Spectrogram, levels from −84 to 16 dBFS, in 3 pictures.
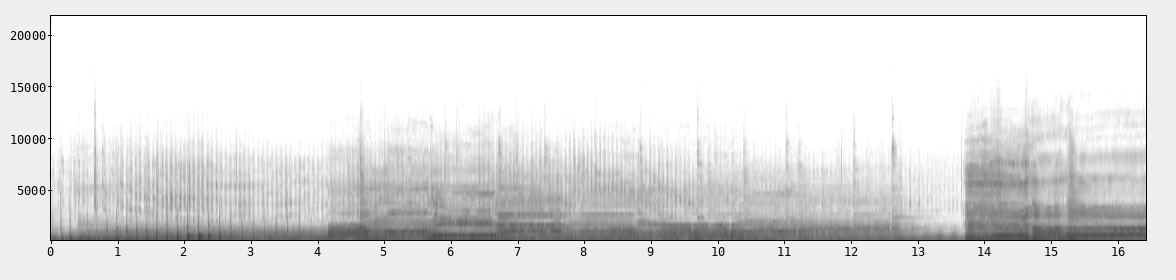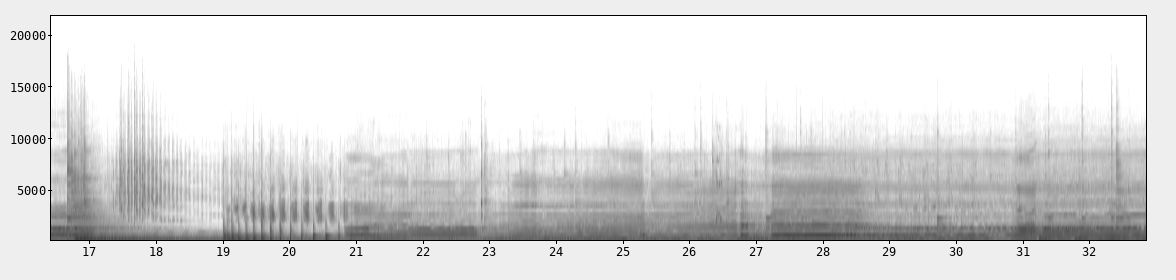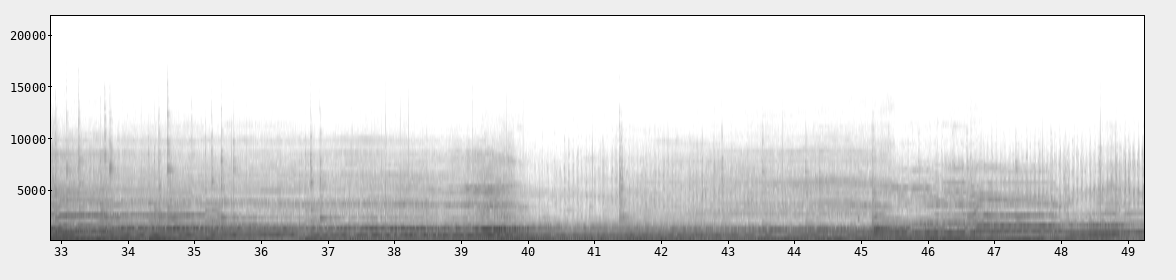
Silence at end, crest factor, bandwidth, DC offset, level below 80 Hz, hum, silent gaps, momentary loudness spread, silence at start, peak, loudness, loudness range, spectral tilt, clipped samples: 0 s; 18 dB; 11.5 kHz; under 0.1%; -38 dBFS; none; none; 9 LU; 0 s; -2 dBFS; -21 LUFS; 6 LU; -6.5 dB/octave; under 0.1%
